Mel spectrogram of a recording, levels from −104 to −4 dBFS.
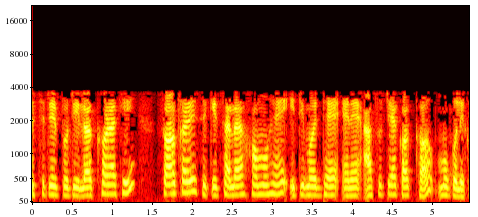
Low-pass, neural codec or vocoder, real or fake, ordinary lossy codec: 3.6 kHz; none; real; none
